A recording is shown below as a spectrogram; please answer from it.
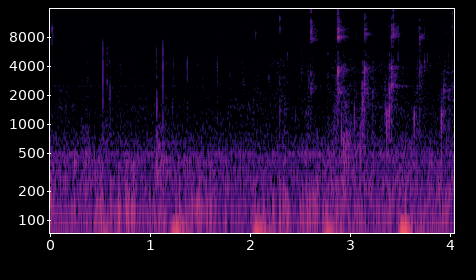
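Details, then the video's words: Rosemary, a pet cat, eating her wet food at lunchtime indoors: soft irregular chewing and smacking bursts about every second, with low thumps and faint clicks in a quiet small room. "Cat Num Nums ASMR"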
